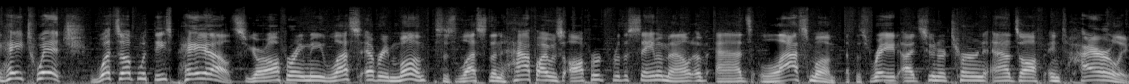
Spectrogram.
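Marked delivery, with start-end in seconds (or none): none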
